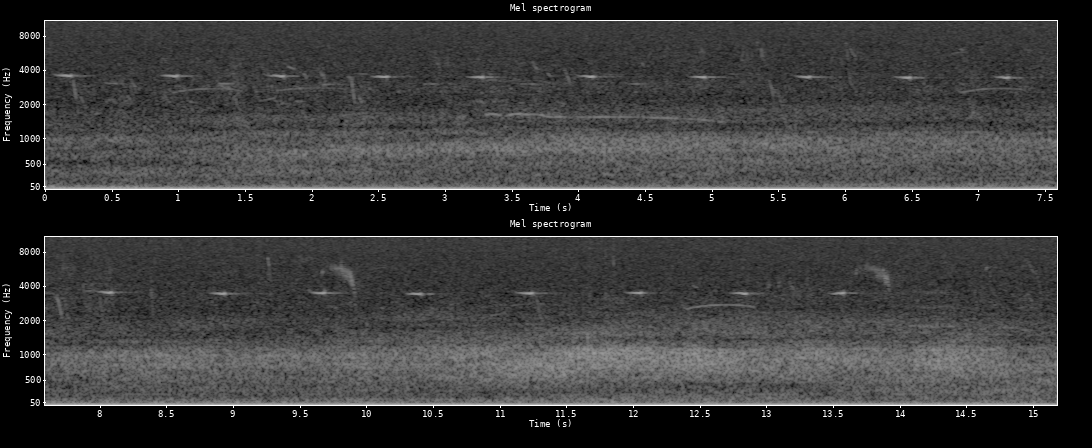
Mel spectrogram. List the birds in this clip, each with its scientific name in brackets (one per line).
Pygmy Batis (Batis perkeo)
Blue-naped Mousebird (Urocolius macrourus)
